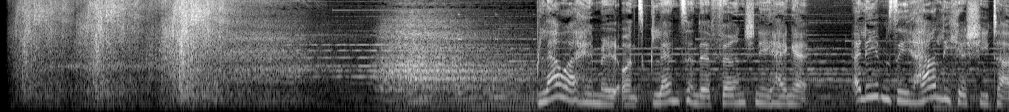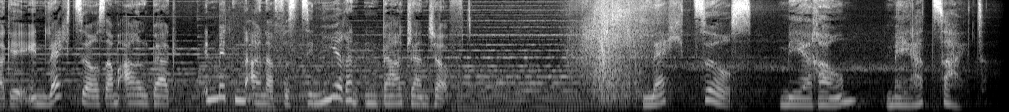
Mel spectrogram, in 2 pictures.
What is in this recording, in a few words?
Radio Commercial; Spot Lech Zuers 20Sek; Radio Commercial for Liechtenstein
